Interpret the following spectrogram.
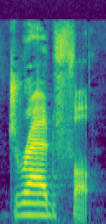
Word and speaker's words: dreadful: In this case, you can think of it as ed, the name Ed, and then just add a dread, and then obviously full, dreadful.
